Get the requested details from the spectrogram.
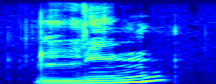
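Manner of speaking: short rise on ling, low to high briefly. Chinese tone lesson in French: low quick rise on ling. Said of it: "Le deuxième ton est un ton montant et bref. Il part d'assez bas et il monte haut".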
